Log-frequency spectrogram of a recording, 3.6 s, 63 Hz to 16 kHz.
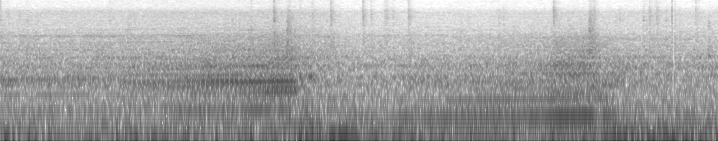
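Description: A 2008 Lamborghini Gallardo's engine heard from inside the car, loud and droning, revving up through the gears with pitch climbing then dropping at each shift, with several shifts in quick succession.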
